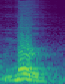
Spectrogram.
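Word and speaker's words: myrrh: लीजिए, उसमें tincture of मिर, टिंचर ऑफ मर उसका है प्रोनाउंसिएशन, ये देख लीजिए मैंने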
